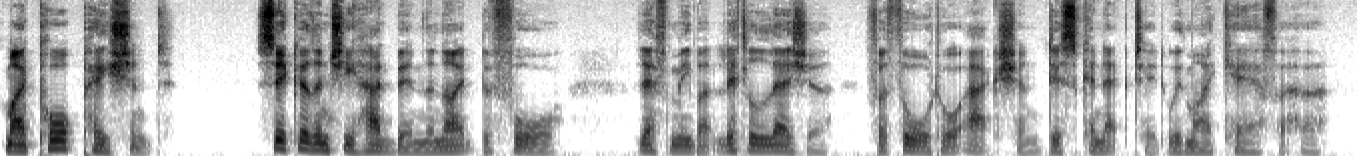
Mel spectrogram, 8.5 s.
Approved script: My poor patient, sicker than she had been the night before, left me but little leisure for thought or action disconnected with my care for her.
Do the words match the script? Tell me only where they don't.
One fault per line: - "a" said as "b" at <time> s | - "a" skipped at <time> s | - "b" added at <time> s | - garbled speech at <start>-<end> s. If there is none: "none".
none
